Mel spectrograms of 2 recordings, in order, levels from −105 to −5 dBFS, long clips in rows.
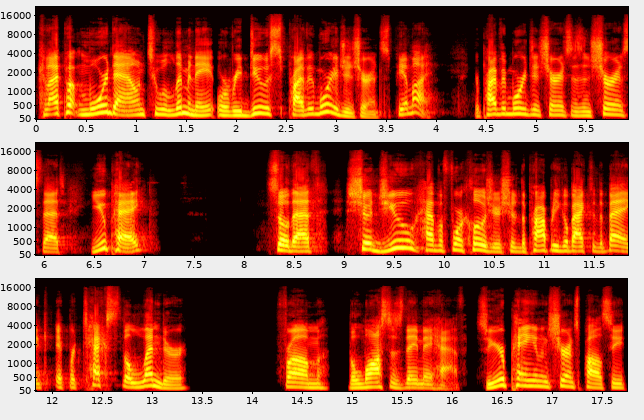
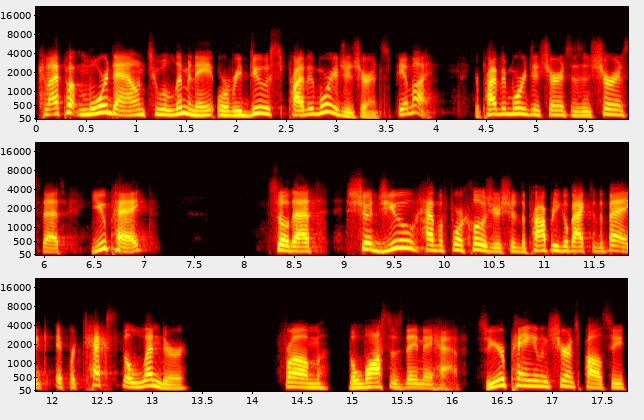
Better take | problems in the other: first | muffled; very; fading above 2.5 kHz

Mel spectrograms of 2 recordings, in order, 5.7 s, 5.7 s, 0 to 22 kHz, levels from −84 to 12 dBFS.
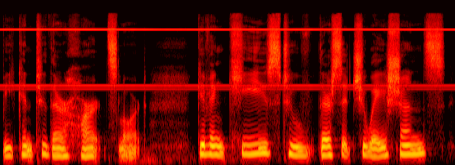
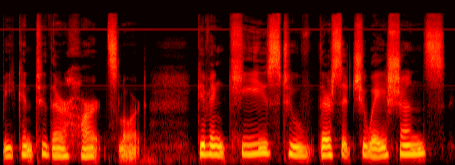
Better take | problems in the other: second | high-pitched whine; loud; throughout; 11.5 kHz, 8 dB below the speech; faint in the second

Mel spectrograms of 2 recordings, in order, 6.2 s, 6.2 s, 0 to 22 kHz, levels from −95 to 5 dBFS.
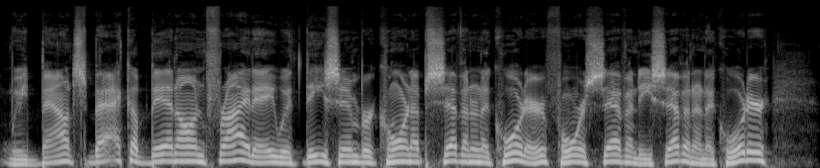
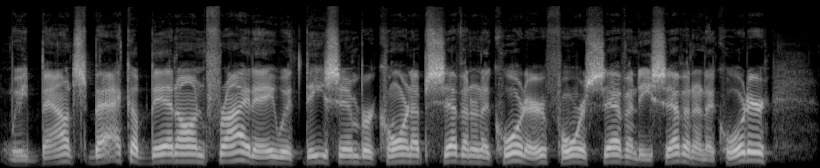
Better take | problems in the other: first | thin; very; fading below 350 Hz

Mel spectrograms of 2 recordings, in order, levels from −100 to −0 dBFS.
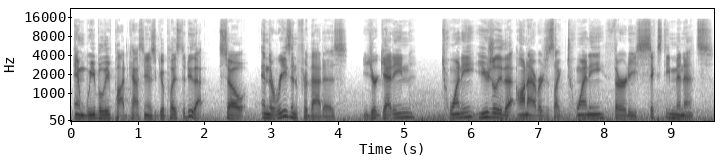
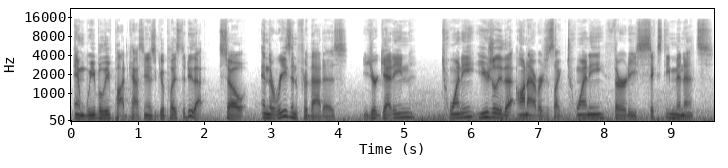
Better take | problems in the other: neither | low rumble; faint; throughout; 25 dB below the speech; the same in both

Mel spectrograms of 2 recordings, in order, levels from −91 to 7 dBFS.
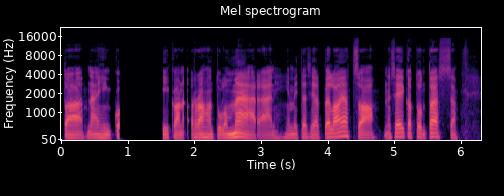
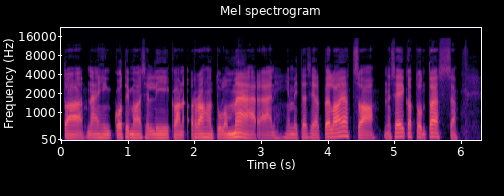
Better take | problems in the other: second | audio cutting out; at 1 s for 0.5 s

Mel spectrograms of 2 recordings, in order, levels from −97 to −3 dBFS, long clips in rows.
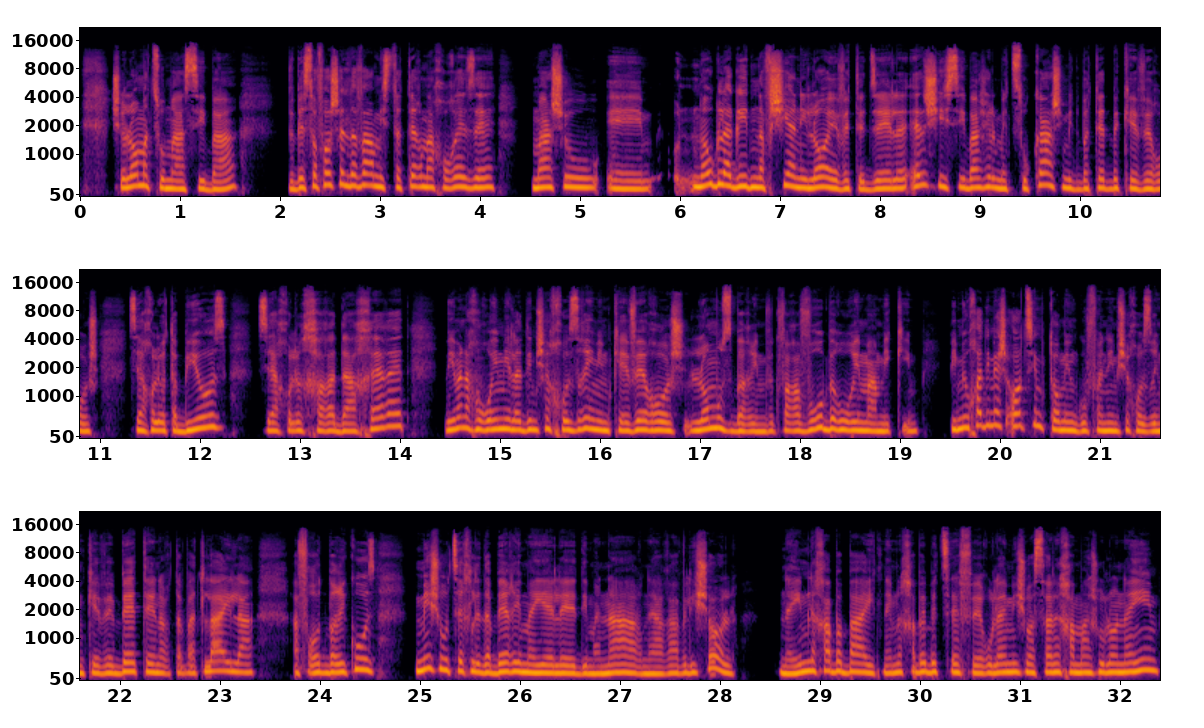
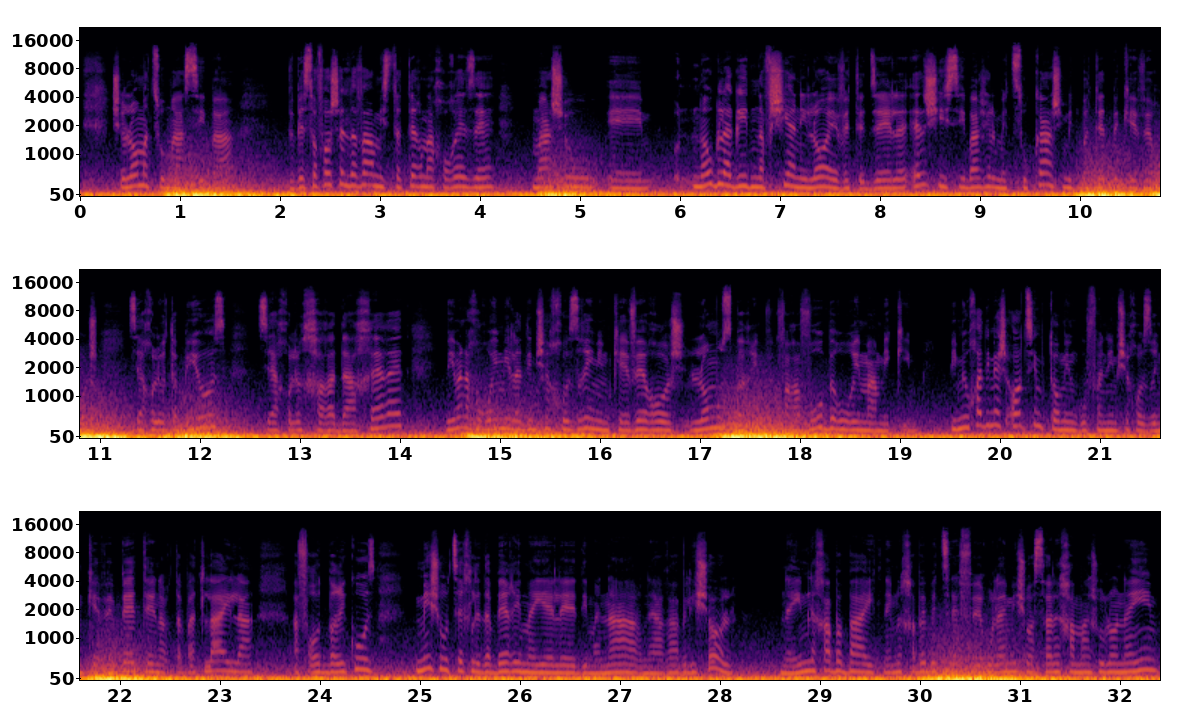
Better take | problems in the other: first | wind noise on the microphone; heavy; 2 dB below the speech

